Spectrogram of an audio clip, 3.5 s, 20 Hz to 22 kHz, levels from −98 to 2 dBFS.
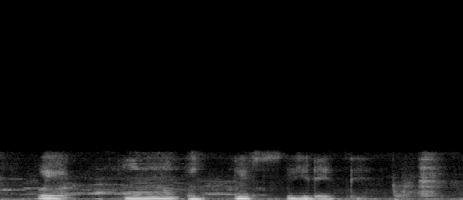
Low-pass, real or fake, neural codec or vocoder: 5.4 kHz; fake; codec, 32 kHz, 1.9 kbps, SNAC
